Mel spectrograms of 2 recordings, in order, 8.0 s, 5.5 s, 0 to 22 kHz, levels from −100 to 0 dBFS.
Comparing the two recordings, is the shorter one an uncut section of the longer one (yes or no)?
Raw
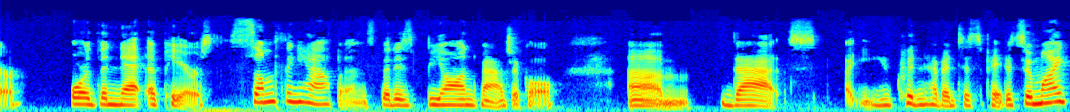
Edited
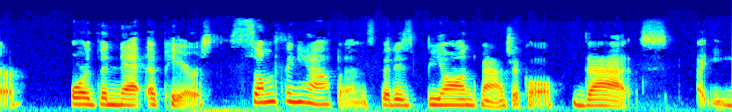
no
